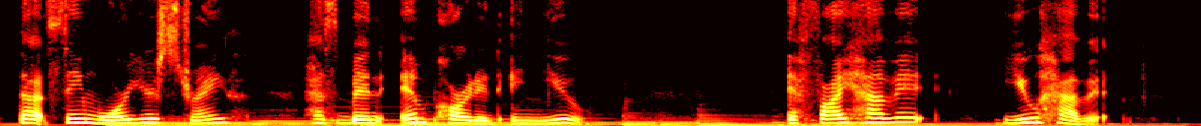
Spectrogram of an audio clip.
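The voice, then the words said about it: Voice breaking up with passion. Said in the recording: “my voice is breaking up. It is because I am saying this with passion”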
